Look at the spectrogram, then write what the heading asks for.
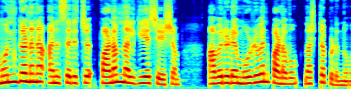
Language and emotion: Malayalam, neutral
